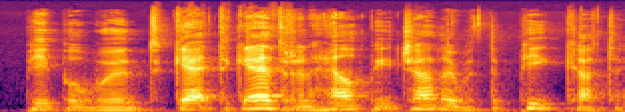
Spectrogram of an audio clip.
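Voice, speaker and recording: A man speaks at a fairly low pitch, somewhat breathy. His pitch swings very widely. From Scotland. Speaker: storyteller. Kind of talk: folk tale storytelling.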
